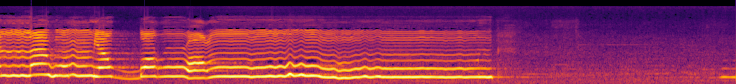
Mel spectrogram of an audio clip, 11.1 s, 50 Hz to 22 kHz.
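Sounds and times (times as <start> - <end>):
person chanting a long vowel: 10.8 - 11.0.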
